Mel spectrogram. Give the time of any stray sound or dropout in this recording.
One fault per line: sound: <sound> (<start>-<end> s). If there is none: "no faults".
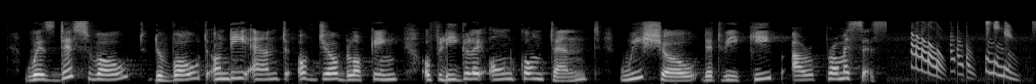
sound: chirp (9.1-10.2 s)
